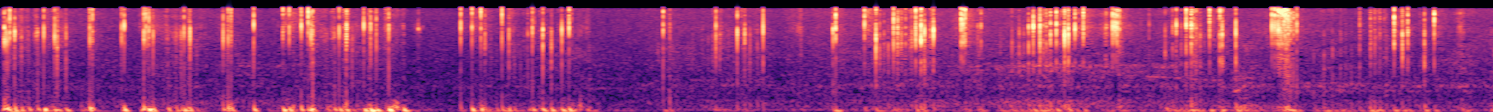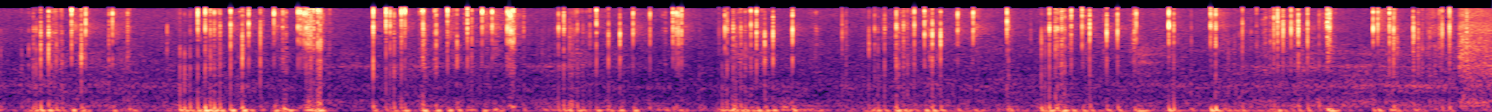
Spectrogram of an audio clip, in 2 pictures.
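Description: A thin gold-tone metal link chain necklace with small solid links is held between the fingers close to the microphone, scratched and rubbed with long manicured nails. Its links rattle in a dense, continuous run of quick scratchy, crackling clicks over a low rumble.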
